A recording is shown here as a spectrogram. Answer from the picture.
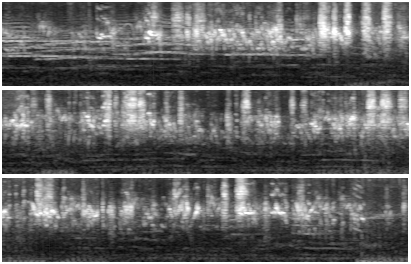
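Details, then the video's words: Talking budgerigars trill and warble together in a constant, lively stream of high chirps, with a few clear whistled notes near the start. "Amazing Talking Happy Budgies Sounds"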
